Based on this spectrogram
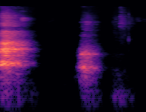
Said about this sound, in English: Dog, shut up.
